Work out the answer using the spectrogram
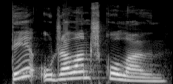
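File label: "тэ уджалан школаын", Komi, female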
